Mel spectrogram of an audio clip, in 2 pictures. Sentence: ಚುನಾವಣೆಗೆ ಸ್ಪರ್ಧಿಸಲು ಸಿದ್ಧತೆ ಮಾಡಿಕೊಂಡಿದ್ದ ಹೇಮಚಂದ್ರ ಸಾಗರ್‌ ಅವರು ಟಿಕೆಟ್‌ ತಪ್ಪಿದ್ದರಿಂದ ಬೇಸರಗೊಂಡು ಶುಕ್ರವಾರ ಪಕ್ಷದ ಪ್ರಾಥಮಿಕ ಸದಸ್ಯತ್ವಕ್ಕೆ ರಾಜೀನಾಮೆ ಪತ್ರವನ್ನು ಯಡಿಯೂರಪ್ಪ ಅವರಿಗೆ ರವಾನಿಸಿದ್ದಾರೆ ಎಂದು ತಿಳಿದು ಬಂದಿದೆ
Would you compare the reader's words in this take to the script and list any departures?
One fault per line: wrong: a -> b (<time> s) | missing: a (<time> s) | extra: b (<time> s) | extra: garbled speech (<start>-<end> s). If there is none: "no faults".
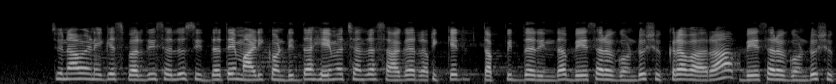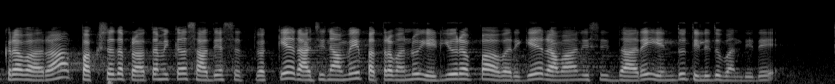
missing: ಅವರು (4.2 s)
extra: ಬೇಸರಗೊಂಡು ಶುಕ್ರವಾರ (7.4 s)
